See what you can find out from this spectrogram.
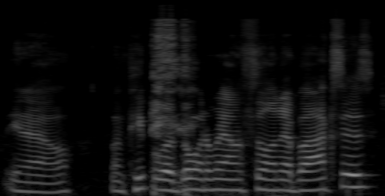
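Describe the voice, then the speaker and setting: A man's voice: a little high, moderate pace, darkish tone. A man hosting a casual podcast chat, rambling with frequent restarts and easy laughs. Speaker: game master and channel host.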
